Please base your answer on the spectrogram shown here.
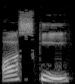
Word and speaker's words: ASCII: a SC III and that is pronounced as ASCII so that Oski had seven bits for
